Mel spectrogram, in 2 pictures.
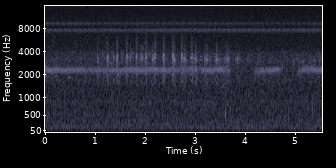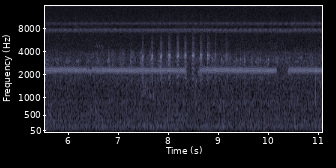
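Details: Sunset frog chorus: bursts of rapid, clicking pulsed calls that come and go over a continuous high-pitched trill, with a short lull in the middle and a thin high whine throughout.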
